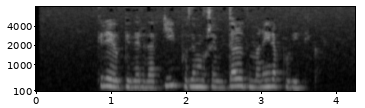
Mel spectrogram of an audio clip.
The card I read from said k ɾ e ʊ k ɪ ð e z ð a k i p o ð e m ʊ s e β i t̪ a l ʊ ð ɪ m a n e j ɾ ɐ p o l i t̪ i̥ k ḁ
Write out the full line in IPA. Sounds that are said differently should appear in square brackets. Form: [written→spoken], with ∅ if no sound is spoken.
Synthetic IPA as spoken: k ɾ e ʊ k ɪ ð e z ð a k i p o ð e m ʊ s e β i t̪ a l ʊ ð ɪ m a n e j ɾ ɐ p o l i t̪ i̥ k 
